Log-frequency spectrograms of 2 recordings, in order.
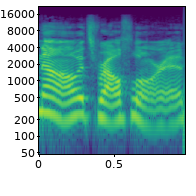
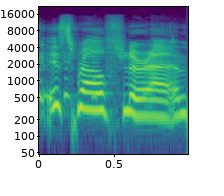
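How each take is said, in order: First: "Lauren" as LOR-en, first syllable stressed; plain American "Lauren", weight on LOR; corrected Ralph Lauren. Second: Higher, "Lauren" as lo-REN with a full last vowel; mispronounced Ralph Lauren. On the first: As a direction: say "Ralph Lauren" with a weak, short last syllable. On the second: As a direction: say "Lauren" French-style, weight on REN. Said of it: "biggest pet peeve is when someone goes". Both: Retold or imitated.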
